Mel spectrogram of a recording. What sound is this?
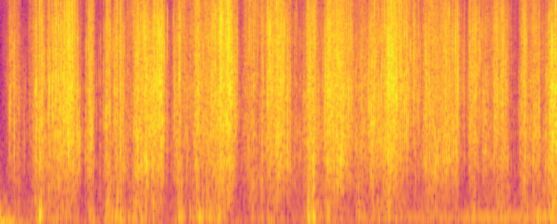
Leaves Crunching
Leaves being crunched on ground.
Walking, Leaves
